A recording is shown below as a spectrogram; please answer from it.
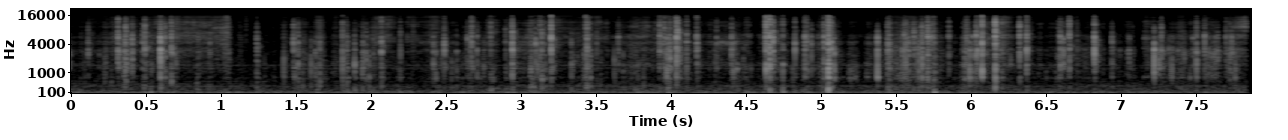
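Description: A folded white thermal paper receipt packet is squeezed and folded smaller between fingertips and thumbs. It makes a quiet, steady run of bright, crisp crinkles and sharp tearing-like crackles with very little low end. Each snap dies away almost instantly.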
